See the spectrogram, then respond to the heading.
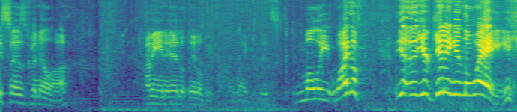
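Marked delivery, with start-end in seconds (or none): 3.9-6.8 exasperated shout at a teammate; yelling. Real, not acted. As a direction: yell it out, really annoyed. Yelling at teammate blocking him.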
